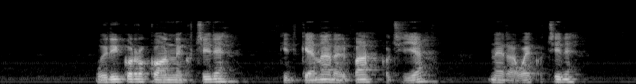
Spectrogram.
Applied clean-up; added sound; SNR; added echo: none; none; none; none.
